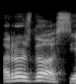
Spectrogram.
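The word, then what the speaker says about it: Arroz doce: It's Owl's Dulce. That's how you say it in Portuguese. – Arroz Dos. Yeah. – There we go.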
